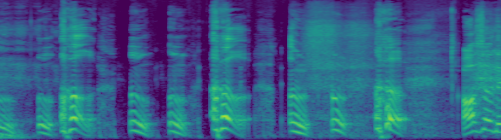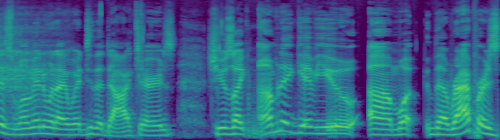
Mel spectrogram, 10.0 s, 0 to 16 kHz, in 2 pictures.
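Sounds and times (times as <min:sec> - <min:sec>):
person coughing throatily: 0:00.0 - 0:04.2
speech: 0:00.4 - 0:09.9.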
